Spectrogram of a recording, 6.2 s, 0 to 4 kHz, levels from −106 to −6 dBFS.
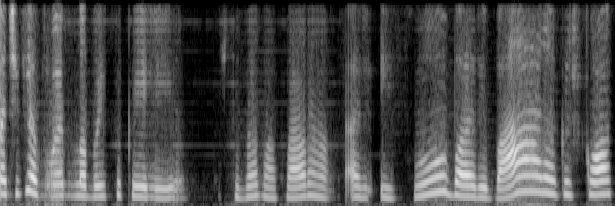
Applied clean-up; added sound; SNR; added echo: neural separator model SepFormer WHAMR!.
